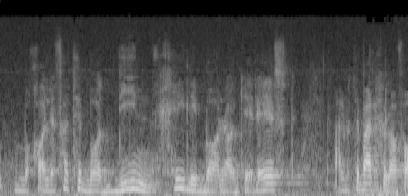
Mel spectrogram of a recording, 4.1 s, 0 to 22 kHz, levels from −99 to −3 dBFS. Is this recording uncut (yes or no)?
yes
